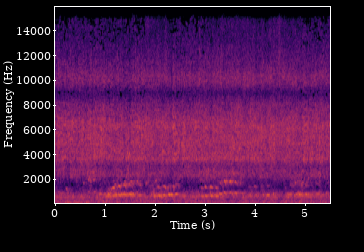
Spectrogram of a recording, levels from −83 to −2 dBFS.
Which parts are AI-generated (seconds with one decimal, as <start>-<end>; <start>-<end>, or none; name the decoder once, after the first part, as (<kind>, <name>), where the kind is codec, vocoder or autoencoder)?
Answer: 1.8-2.3 (autoencoder, DAC-VAE); 3.0-4.9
